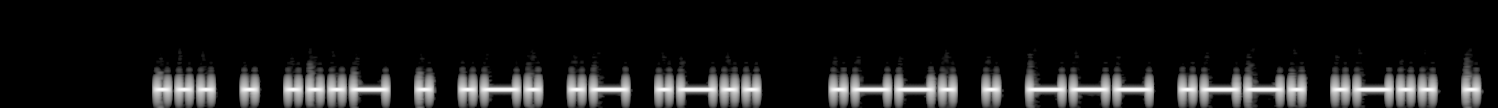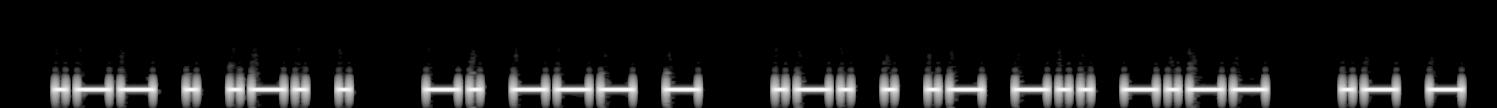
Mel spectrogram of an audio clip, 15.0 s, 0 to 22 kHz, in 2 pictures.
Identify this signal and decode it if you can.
Morse code, heard as a keyed tone, about 22 wpm, 700 Hz. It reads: SEVERAL PEOPLE WERE NOT READY AT
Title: Sentences from Top 1000 Words - Review Part 2 - 22wpm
